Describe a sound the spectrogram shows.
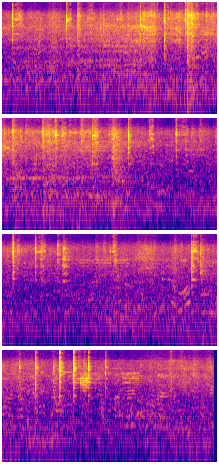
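Food sizzles on a hot griddle.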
